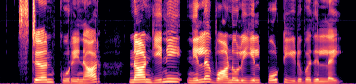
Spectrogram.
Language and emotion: Tamil, neutral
